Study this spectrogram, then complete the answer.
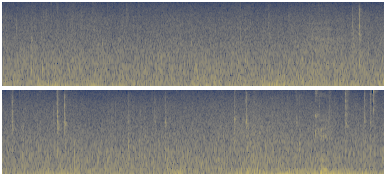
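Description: Water splashes and rushes against a sailing boat's hull.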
